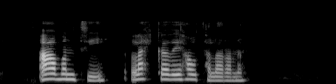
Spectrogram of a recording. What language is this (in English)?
Icelandic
